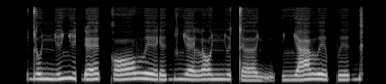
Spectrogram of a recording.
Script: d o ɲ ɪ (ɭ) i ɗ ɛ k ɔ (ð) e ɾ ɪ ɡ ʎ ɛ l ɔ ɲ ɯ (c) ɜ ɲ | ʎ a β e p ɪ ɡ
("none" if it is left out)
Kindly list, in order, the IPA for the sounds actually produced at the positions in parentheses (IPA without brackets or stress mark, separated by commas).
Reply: ʎ, β, t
